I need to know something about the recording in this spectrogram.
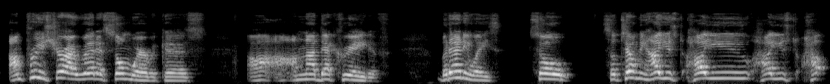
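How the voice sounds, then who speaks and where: A man hosting an online interview show over a video call, effusive and halting with many fillers and restarts. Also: sits high, fairly bright tone. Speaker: show host.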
